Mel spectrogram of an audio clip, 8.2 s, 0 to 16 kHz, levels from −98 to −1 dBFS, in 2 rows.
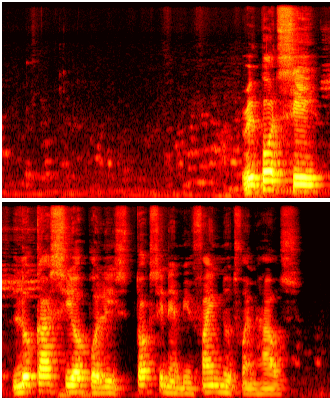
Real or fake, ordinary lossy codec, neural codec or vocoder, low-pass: real; none; none; 14.4 kHz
